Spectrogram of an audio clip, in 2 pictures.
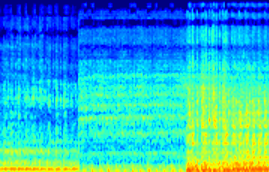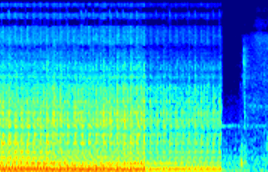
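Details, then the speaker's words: Manual Lamborghini Gallardo project car, neglected for years in a damp shed, misfiring after its first proper drive: uneven lumpy idle with stumbling beat; spark plugs, which haven't been changed in years, to be replaced as the first step. "So, it's misfiring. It sounds like it's running on like eight cylinders or something. I don't know. It just sounds really lumpy."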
